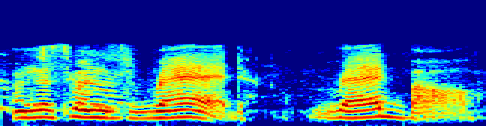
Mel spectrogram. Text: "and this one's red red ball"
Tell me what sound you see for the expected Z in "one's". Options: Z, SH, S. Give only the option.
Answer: Z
